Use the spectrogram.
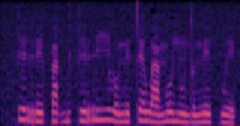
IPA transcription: k ɪ˦ r e˨ p a˨ ɡ͡b ɪ˦ k ɪ˦ r iː˦ l o˨ n ɪ˨ t ɛ˦ w a˨ m o˦ j ũ˨ d ʊ˨ n e˦ kʷ e˨

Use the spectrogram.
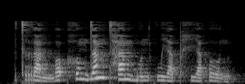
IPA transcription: t r a˨˩ ŋ w ɔ˦˥ ʔ h o˧ m d a˥˩ m tʰ a˥˩ m b o˧ n k w i˨˩ a̯ pʰ i˩˦ a̯ p oː˨˩ n

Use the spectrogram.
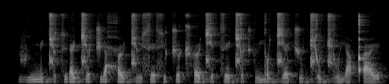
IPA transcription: v i ŋ e d͡ʑ o t͡s ʉ ɾ æ d͡ʑ œ t͡ʃ i ħ ø d͡ʑ y s e s y t͡ʃ o ʈ͡ʂʰ œ d͡ʑ e t͡s e d͡ʑ ɔ t͡ʃʼ y j ɔ d͡ʑ ɛ t͡ʃ u d͡ʑ o d͡ʑ u j e qʼ e

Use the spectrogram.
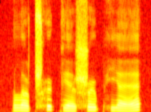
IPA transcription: l ɤ˨˩ ʈ͡ʂʰ ɻ̩˥˩ k e˨˩ ɪ̯ ʂ ɻ̩˧˥ pʰ j ɛ˨˩˦

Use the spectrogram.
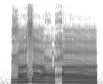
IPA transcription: ɣ æ z æː ʕ ɒ ħ æː

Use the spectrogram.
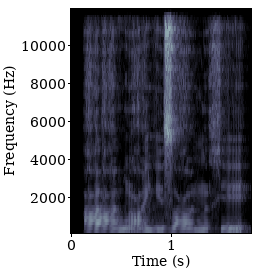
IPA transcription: ʕ a ʕ ã w ũ ʕ ẽ lʲ ø z ɔ ʕ œ̃ ŋ œ̃ x e

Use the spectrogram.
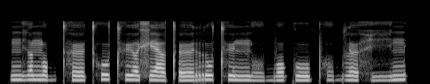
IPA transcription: n i̤ ə̯ n̪ o b t̪ʰ ø t̪ʰ u tʰ y ə̯ xʲ æ ə̯ tʼ ø r u tʰ y n n̪ o̤ b o k u pʰ o̤ b l ø h i̤ n

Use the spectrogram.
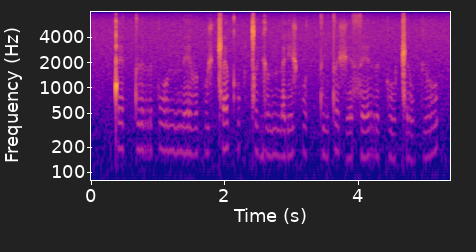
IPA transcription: ǃ e tː ɨ r ɨ k w u nː e β ɘ kʷ ɨ ʒ ǁ ɛ kʷʰ e kʷ ǀ ɨ ɡʲ u nː ɛ ɾʲ e ʒ kʷ ɘ tː i t ɘ ʃ e s e r ɨ k u ǁ ɨ w kʲ u

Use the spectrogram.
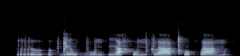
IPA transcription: r ɯː˧ ʔ ɯ˥˩ k̚ d eː˧ w b uː˩˦ n ʔ i˦˥ a̯ h u˨˩ n k l aː˩˦ kʰ o˦˥ k̚ l a˨˩ m

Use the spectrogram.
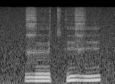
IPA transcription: ɣ øː t͡sʼ y ɣ y

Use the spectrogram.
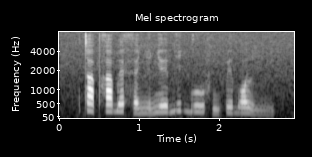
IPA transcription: t a˦˨ pʰ a˦ b ɛ˦ h ɛ˨ ɲ ɪ˨ ɲ eː˦ b i˦ ɡ͡b uː˦ f ĩ˨ k͡p ɪ˦ b ɔ˦ l iː˨

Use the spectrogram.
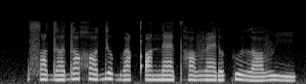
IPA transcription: sˤ ʌ d ʌ d ɒ χ ɔ d ʊ ɡʷ æ qʼ ɒ n æ t̪ʰ ɒ v æ ɾ ʊ k u l ɒ v i

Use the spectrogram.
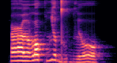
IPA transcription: ʕ y˧ lˠ o˥˨ k ʎ ə˥˨ d̪ ṳ˩˧˩ b lʲ o˩˧˩

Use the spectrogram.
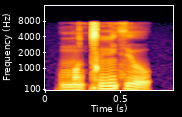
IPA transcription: n̪ ɔ̃ ǀ ĩ sʲ o

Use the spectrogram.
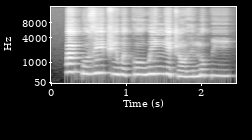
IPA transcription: ã˦ k͡p o˧ z eː˦ t͡ʃ e˦ w ə˧ k oː˦ w e˦ ɲ ɛ˦˨ t͡ʃ ɔ̃˨ ɣ ɨ˨ n o˧ p iː˧

